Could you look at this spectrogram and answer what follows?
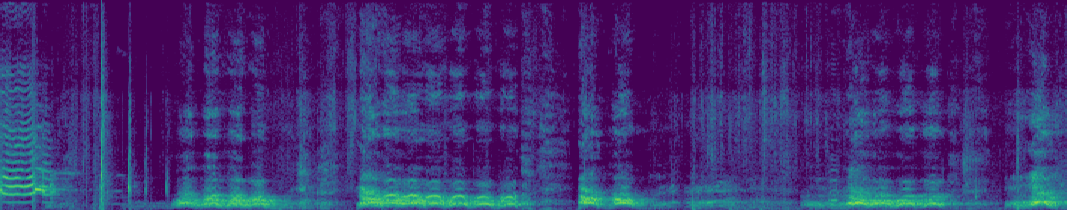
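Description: A dog barking in fast runs of yaps, about five runs of a second or so each, loud.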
